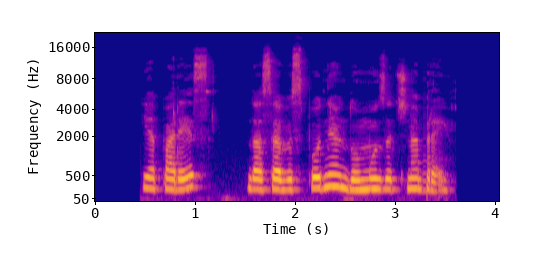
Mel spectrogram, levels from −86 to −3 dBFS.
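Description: At 3.28 s, right after "se v spodnjem domu", a corrupt frame is decoded. It lasts until 3.32 s, about 36 ms. Damaged bits in the compressed stream reached the decoder, which played the frames anyway. The misread data spans a couple of frames. Its wrong gains and codes place energy at frequencies that do not belong to the speech. The result is a brief chirp, squeak, blip or burst of noise. It peaks around -25 dBFS.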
